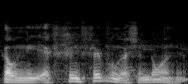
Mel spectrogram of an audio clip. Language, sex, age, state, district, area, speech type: Bodo, male, 60+, Assam, Udalguri, urban, spontaneous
